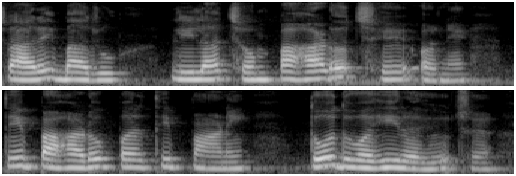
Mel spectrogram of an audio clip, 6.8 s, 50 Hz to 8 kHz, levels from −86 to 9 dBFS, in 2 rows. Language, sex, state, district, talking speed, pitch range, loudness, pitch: Gujarati, female, Gujarat, Valsad, 125 wpm, 200-230 Hz, -17 LUFS, 215 Hz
